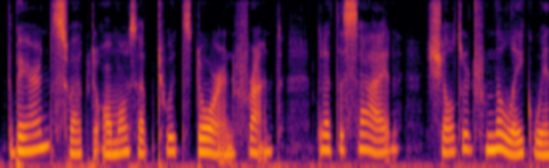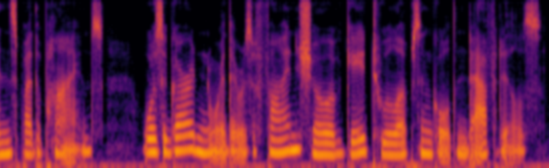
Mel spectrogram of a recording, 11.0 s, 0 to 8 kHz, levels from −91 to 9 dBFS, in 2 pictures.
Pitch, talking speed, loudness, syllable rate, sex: 195 Hz, 200 wpm, -20 LUFS, 5.0 syllables/s, female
